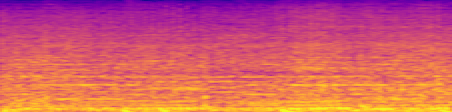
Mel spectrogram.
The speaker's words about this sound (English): A car overtakes.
